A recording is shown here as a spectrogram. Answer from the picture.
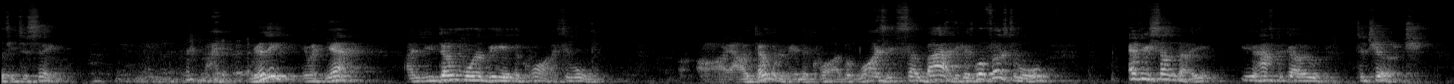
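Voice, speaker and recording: Over noticeable background noise, a man with a fairly high pitch talks at a moderate pace with lively intonation and long, frequent pauses. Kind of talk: live spoken word storytelling. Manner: humorous, anecdotal.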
